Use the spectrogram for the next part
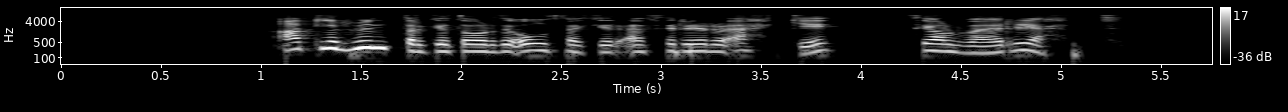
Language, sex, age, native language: Icelandic, female, 40-49, Icelandic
